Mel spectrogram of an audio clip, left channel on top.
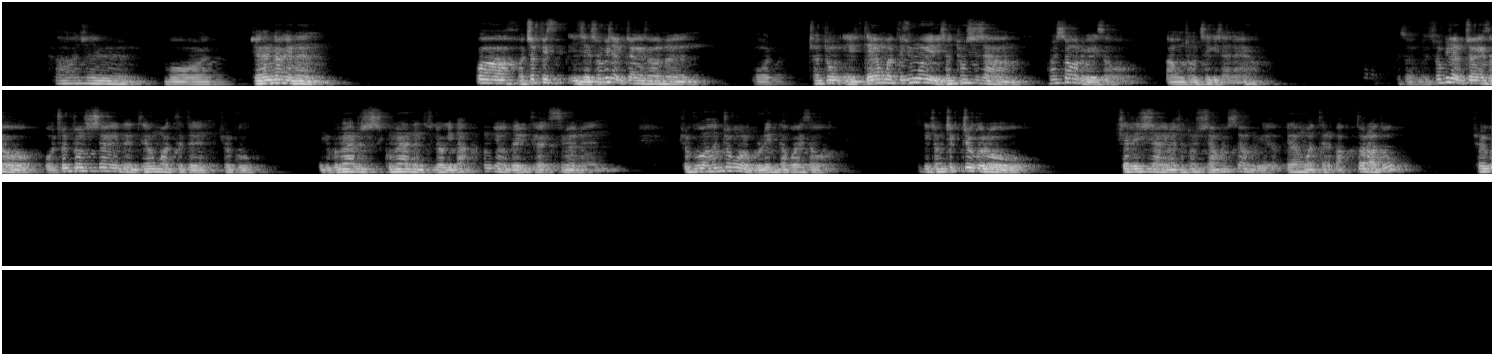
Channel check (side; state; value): right; silent; 56 dB below the other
